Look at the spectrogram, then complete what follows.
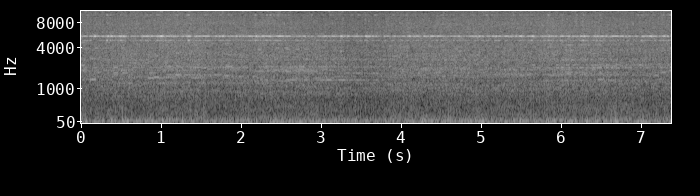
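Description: Live electronic feedback noise: a dense, unbroken wall of harsh noise with a steady high whine over a heavy low rumble.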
